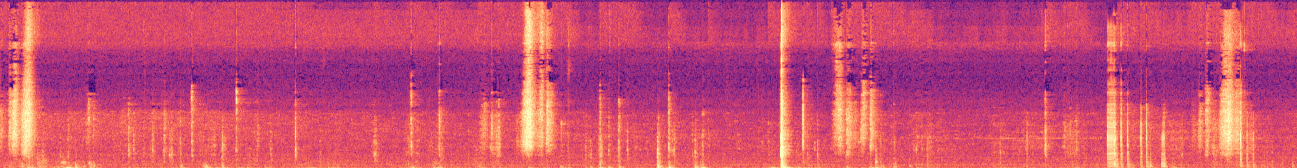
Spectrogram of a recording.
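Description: Hand-handling sounds at a car's trunk opening: scattered clicks, taps and short scraping swishes of plastic trim and taillight parts being fitted, with one sharp knock a little past the middle.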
